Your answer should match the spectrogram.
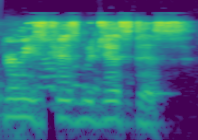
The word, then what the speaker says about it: Hermes Trismegistus: Hermes Trismegistus.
